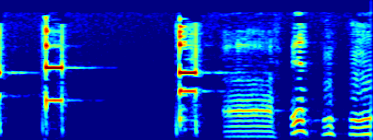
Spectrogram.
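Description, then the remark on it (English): A phone number is dialed to call someone's mother: short keypad tones beep one at a time with gaps between them, followed by a buzzy electronic tone pattern. The sounds are clear, with no voices. “All right, we're calling my mom now.”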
